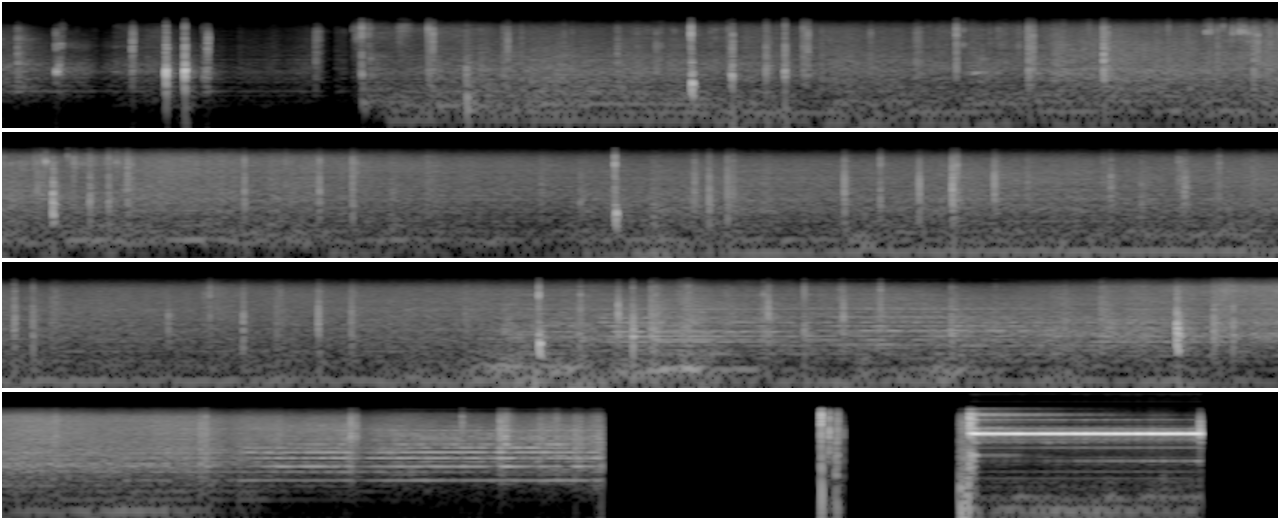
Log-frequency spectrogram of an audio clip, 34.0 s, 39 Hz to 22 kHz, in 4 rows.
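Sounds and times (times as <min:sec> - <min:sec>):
steady hiss: 0:02.4 - 0:28.2.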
